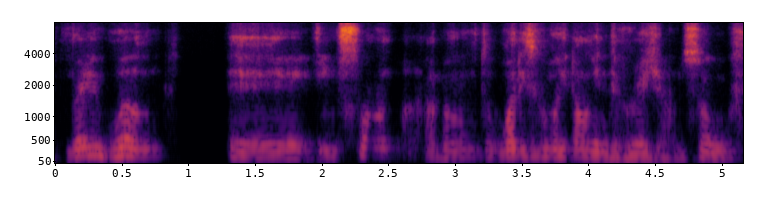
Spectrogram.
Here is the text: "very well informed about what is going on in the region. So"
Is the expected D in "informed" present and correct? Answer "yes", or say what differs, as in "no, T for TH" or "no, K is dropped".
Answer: no, D is dropped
